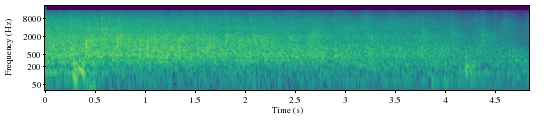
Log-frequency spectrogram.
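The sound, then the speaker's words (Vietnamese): A crowd claps steadily, a dense wash of many hands that stays loud throughout and eases off slightly toward the end, with no voices over it. “nếu thấy việc làm này đó là dễ trong tầm tay thì tất cả hãy dâng cao tràng pháo tay để cam kết”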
